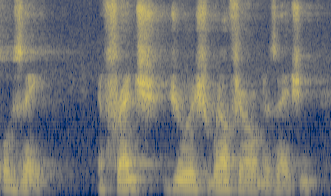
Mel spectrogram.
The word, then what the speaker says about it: OSE: France cared for by ose pronounced Jose a French Jewish welfare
